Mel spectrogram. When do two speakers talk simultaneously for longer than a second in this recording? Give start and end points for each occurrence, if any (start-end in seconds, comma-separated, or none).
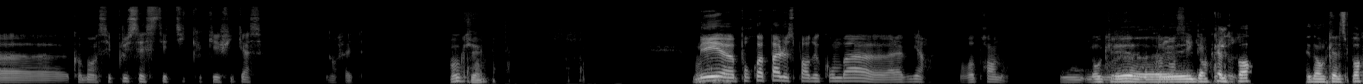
10.9-12.5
